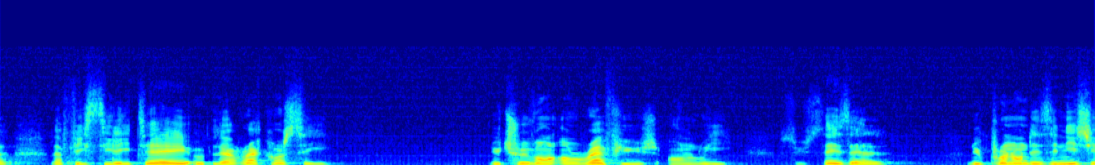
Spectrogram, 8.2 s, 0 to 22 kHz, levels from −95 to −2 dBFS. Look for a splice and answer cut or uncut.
cut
